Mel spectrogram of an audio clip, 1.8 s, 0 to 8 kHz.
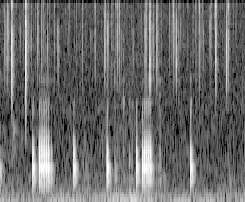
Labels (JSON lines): {"label": "biophony, knock croak", "recorder": "SoundTrap 300"}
